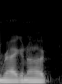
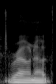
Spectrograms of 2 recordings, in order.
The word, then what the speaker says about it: Roanoke: Like it's a new street pretty much over there in Ragnoke. I'm sorry if I'm saying it incorrectly. – Roanoke? – Roanoke.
